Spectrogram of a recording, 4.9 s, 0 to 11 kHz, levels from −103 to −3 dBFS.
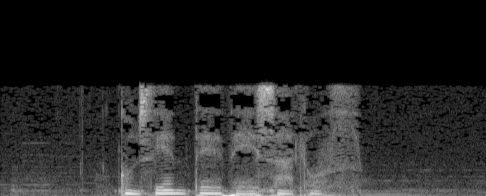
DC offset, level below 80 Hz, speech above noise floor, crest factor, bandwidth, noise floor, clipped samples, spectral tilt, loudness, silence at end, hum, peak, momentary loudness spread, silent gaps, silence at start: under 0.1%; -30 dBFS; 37 dB; 18 dB; 6.6 kHz; -59 dBFS; under 0.1%; -5.5 dB/octave; -25 LUFS; 1.3 s; none; -8 dBFS; 16 LU; none; 1.2 s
